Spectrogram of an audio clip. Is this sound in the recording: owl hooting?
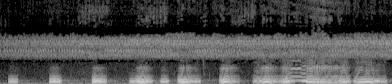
yes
